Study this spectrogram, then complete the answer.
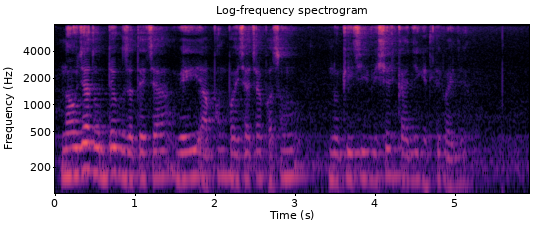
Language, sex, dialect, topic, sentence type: Marathi, male, Standard Marathi, banking, statement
